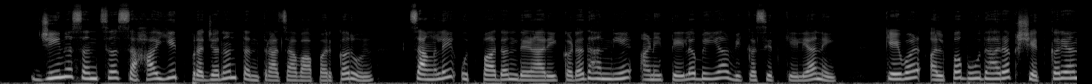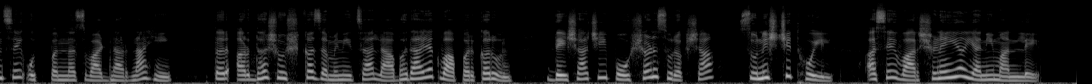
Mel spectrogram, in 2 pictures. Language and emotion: Marathi, neutral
